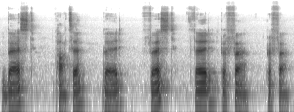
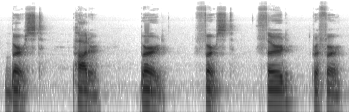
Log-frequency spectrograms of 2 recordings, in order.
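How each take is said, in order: First: Word drill with r-less schwa in "Burst, potter, bird, first, third, prefer"; British schwa. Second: Word drill with a strong r in "Burst, potter, bird, first, third, prefer"; American bossy R. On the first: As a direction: drop every r after the vowel, "Burst" to "prefer", British style. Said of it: "schwa sound on the right, the British way". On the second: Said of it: "bossy R sound the American way". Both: Shown as a demonstration.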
